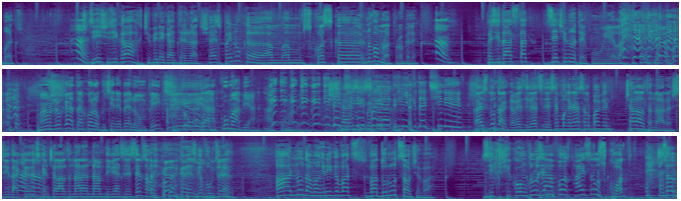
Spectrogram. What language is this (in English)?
Romanian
